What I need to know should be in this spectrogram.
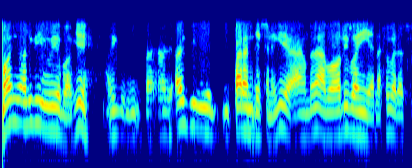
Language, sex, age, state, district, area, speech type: Nepali, male, 18-30, West Bengal, Darjeeling, rural, conversation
